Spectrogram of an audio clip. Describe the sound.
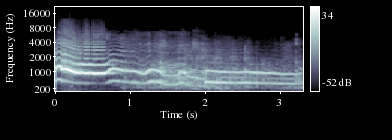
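A single drawn-out dog howl, loud, wavering slightly in pitch as it slowly slides downward and fades over a few seconds, with no talking.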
